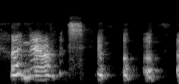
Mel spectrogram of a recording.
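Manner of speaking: words breaking into high-pitched laughter; real giggling squeal through the words; laughing. Real, not acted. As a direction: crack up laughing mid-sentence. Breaks up laughing while talking.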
